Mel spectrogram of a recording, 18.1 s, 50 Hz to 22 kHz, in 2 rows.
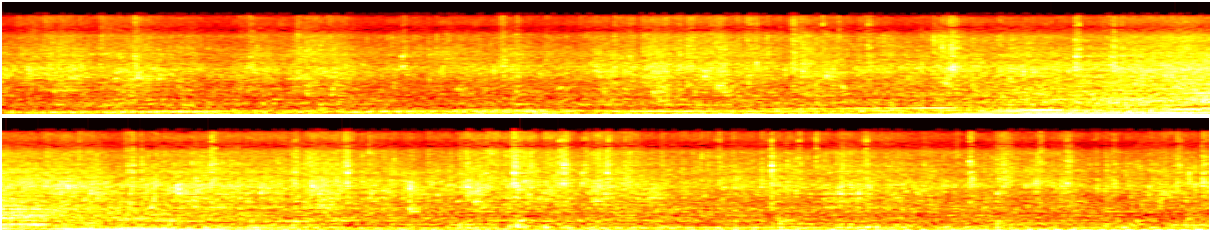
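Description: Water runs steadily through 5/8-inch meters on a water meter test bench near the end of a 100-gallon test, making a constant, moderately faint rushing flow with slight surges.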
